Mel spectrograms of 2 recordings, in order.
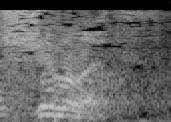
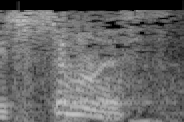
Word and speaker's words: Shibboleth: They were fighting among themselves, and the one tribe, they couldn't pronounce Shibboleth. They always say Sibboleth.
